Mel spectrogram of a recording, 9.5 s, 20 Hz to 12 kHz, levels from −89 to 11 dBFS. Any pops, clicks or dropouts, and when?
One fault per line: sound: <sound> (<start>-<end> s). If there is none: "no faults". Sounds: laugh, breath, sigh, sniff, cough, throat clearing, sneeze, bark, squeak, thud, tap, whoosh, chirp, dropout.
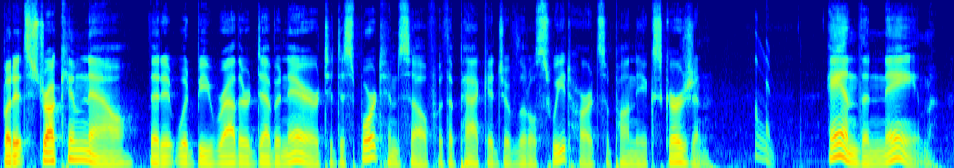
sound: chirp (7.5-7.8 s)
